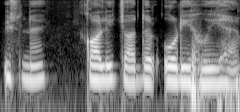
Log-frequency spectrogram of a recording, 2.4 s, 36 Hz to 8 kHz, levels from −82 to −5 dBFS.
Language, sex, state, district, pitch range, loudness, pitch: Hindi, male, Himachal Pradesh, Shimla, 150-170 Hz, -16 LUFS, 160 Hz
